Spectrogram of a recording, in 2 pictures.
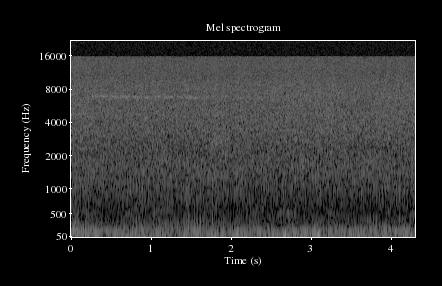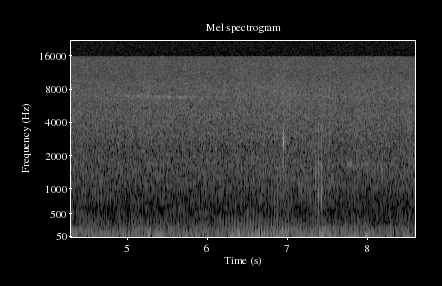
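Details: Purring of a wild orange tabby cat stretched out on grass, happy at being stroked; a low, rhythmic rumble holds steady, with a brief faint chirp near the end and light rustles.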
